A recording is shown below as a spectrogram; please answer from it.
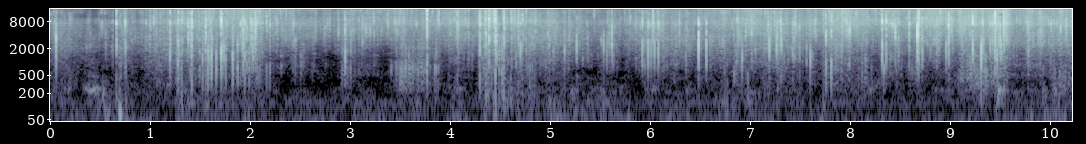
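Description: A small red glossy coated-nylon pouch shoulder bag is held in both hands and scratched and crinkled with fingernails. The result is a quiet, steady stream of dense, bright crinkling and scratching with sharp crackly snaps and little low end.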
